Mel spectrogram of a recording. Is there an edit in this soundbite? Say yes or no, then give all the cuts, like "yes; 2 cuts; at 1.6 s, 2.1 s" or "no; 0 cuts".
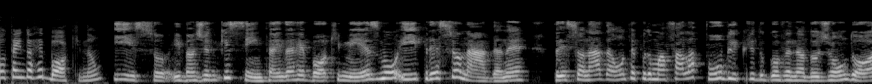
yes; 2 cuts; at 1.1 s, 7.5 s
